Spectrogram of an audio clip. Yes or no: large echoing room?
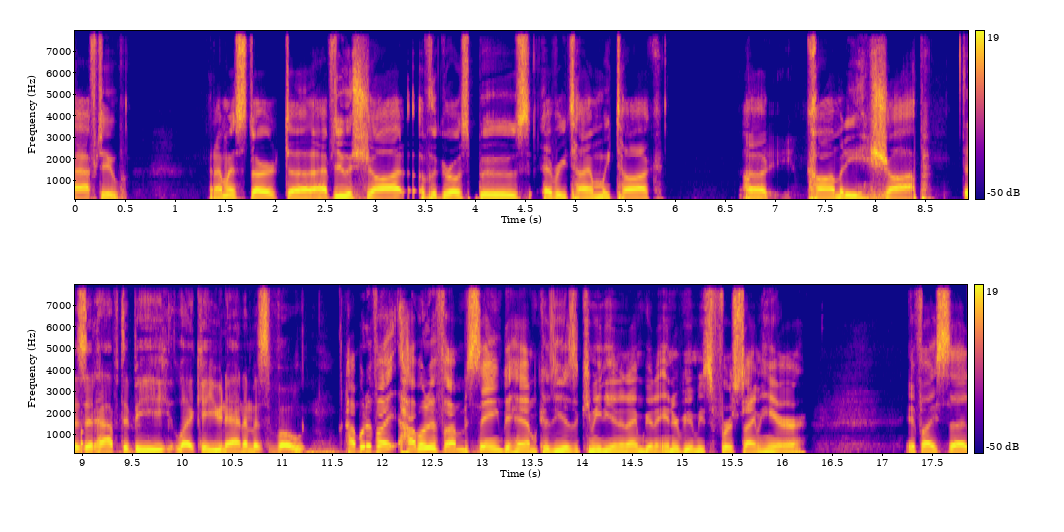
no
